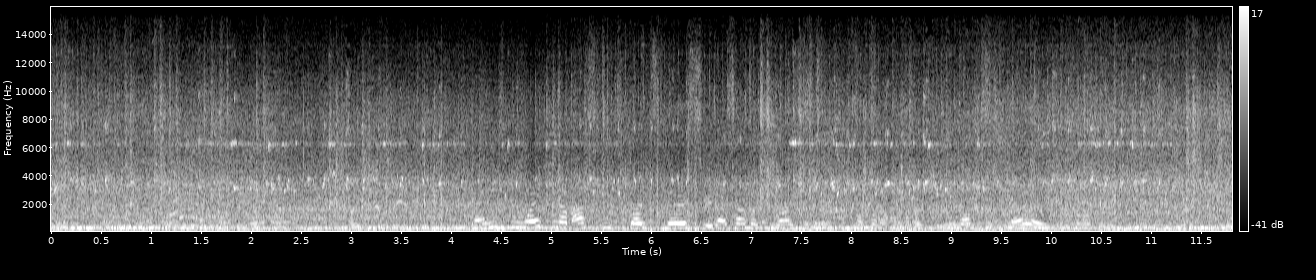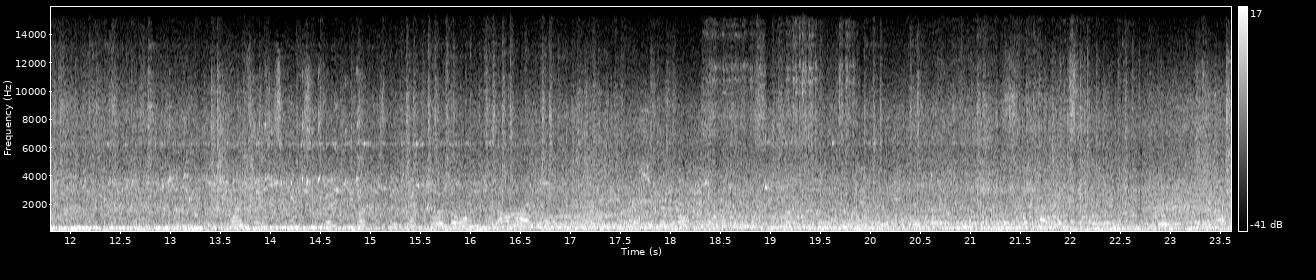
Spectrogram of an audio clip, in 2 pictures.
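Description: A small train rumbles steadily along its track.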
